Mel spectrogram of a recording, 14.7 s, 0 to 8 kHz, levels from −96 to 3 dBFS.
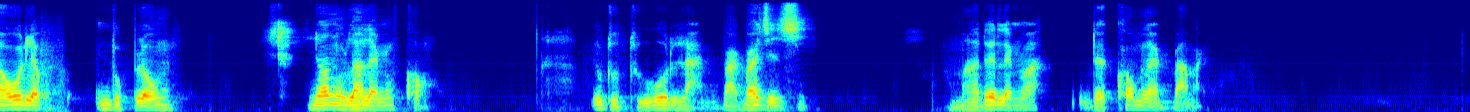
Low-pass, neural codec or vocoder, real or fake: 7.2 kHz; codec, 16 kHz, 1 kbps, X-Codec, HuBERT features, trained on LibriSpeech; fake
